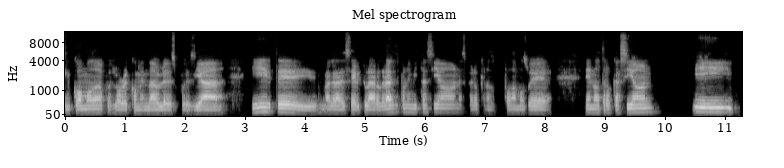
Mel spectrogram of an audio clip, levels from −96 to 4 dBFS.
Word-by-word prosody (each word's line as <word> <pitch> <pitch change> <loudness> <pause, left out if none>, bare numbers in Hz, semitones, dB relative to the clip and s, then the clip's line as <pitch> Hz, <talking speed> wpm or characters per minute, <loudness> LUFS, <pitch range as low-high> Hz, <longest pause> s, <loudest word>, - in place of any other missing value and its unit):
incómoda, 105 +1 0
pues 105 - -10
lo 100 0 -1
recomendable 100 0 -1
es 95 0 -6
pues, 100 - -9
ya 95 -1 +4 0.4
irte 120 -3 +3
y 95 -1 -4
agradecer, 100 0 -1
claro, 100 -1 +2
gracias 110 +2 +3
por 120 - -7
la 115 - -7
invitación, 115 +1 -5
espero 105 -1 -11
que - - -19
nos 95 -1 -14
podamos 100 -1 -6
ver 100 -1 -2 0.6
en 110 -1 -2
otra 105 -1 -3
ocasión. 115 +4 0 0.6
Y 250 -2 +4
105 Hz, 130 wpm, -24 LUFS, 100-115 Hz, 0.6 s, ya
